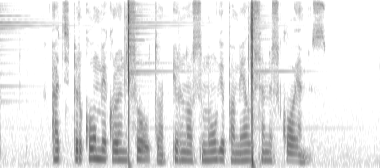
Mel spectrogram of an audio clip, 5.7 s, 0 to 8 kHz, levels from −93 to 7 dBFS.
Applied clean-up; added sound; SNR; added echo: none; Scissors; -5 dB; none.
